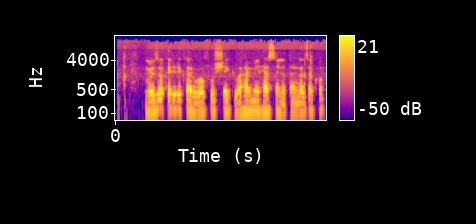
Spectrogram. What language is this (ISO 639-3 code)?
kin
